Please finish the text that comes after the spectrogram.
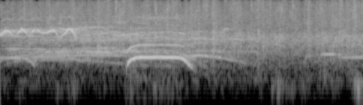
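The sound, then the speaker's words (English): An audience at a live comedy show claps steadily and loudly for about five seconds, with a wavering high whistle and a few sustained whoops rising above the dense patter of hands. “Come on, keep it going for the whole show, you guys, for coming out.”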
